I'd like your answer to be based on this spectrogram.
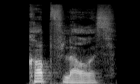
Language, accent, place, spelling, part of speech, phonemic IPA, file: German, Germany, Berlin, Kopflaus, noun, /ˈkɔpflaʊ̯s/, De-Kopflaus.ogg
- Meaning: head louse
